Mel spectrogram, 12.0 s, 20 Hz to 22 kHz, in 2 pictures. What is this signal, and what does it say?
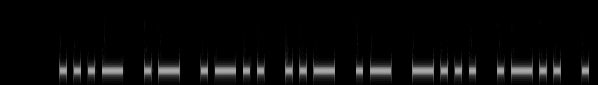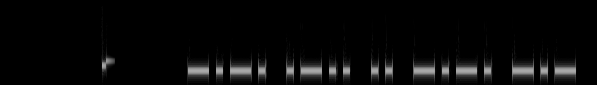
Morse code, heard as a keyed tone, about 17 wpm, 700 Hz. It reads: VALUABLE CLICK
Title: Sentences from Top 1100 Words - New Word Drill - 17wpm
